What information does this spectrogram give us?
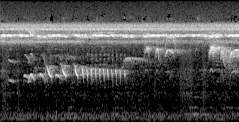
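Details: A lesser kiskadee beside water gives a few quick, buzzy notes, then a rapid, even chatter lasting about a second, over a steady high insect drone; a blackish antbird is also heard faintly later.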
